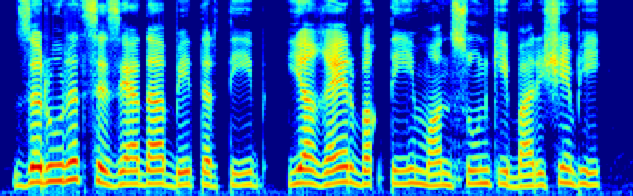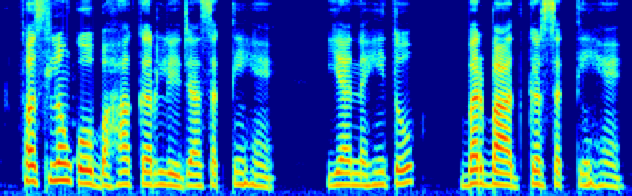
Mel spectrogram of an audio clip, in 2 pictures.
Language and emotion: Urdu, neutral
